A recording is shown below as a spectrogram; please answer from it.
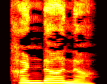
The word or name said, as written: ಖಂಡಾನ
